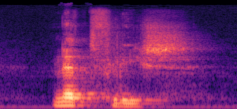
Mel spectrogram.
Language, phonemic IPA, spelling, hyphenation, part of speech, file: Dutch, /ˈnɛtvlis/, netvlies, net‧vlies, noun, Nl-netvlies.ogg
- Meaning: 1. retina (thin layer of cells at the back of the eyeball) 2. omentum, caul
